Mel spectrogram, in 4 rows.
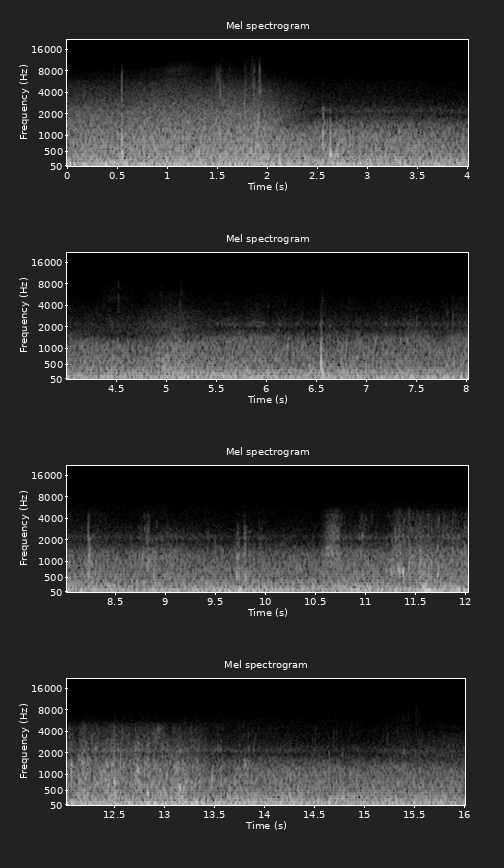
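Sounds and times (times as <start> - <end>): wind rumble on microphone: 0.0 - 16.0
water lapping against surfboard: 7.7 - 15.6
small water splashes: 10.6 - 15.4.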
